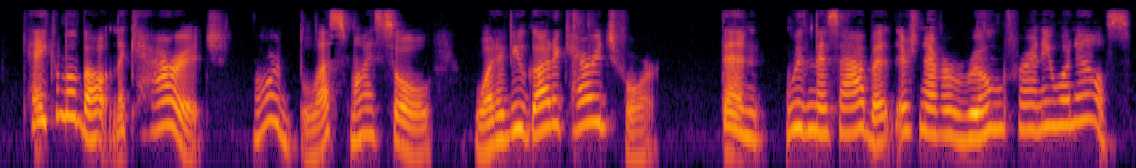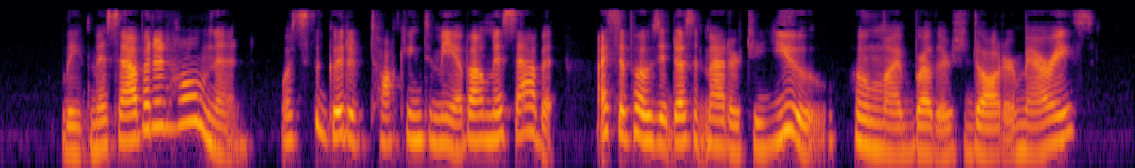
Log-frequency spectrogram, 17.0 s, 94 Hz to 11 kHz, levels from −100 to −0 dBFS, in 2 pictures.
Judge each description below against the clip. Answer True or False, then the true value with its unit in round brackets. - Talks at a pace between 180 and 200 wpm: True (195 wpm)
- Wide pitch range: True (6.7 semitones)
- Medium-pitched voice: False (225 Hz)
